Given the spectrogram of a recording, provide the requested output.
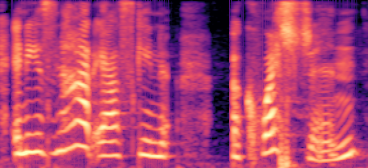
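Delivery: normal talking voice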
